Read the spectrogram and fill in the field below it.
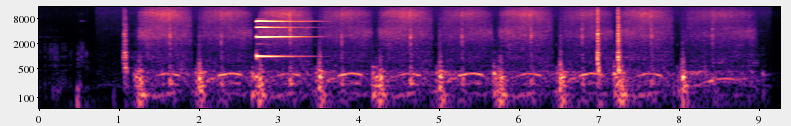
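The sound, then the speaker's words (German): Car windshield wipers sweep back and forth in a steady rhythm over a continuous electric motor whir, each pass ending in a soft thump, with a brief chime early on. “Hier habe ich noch zwei mechanische Geräusche für euch aus meinem Auto. Hier die Scheibenwischer.”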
